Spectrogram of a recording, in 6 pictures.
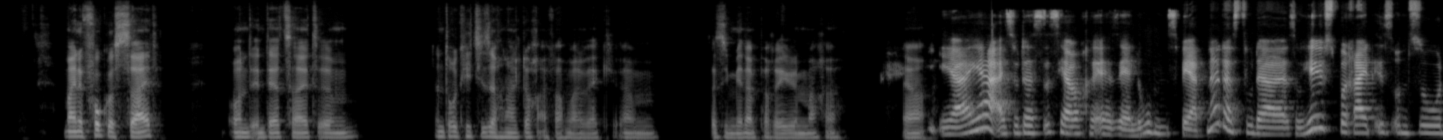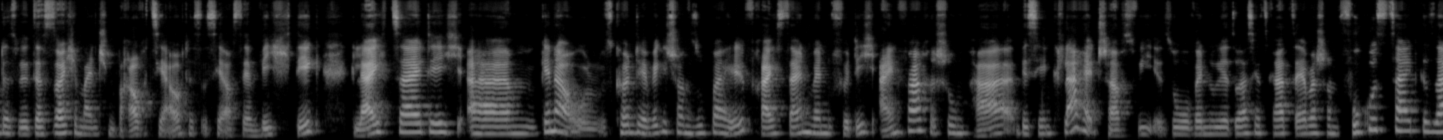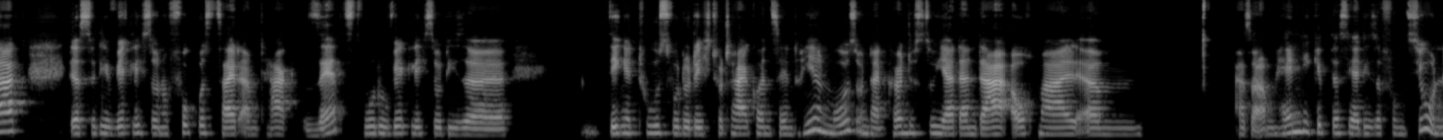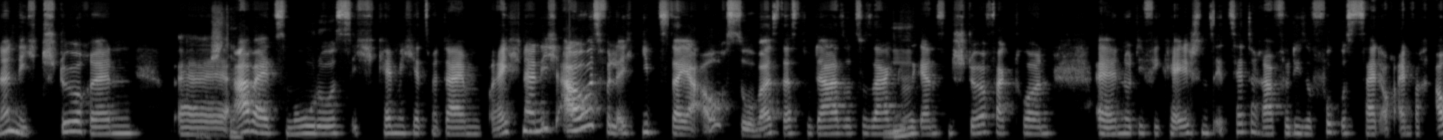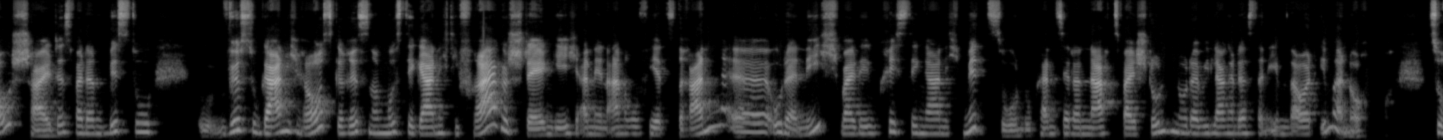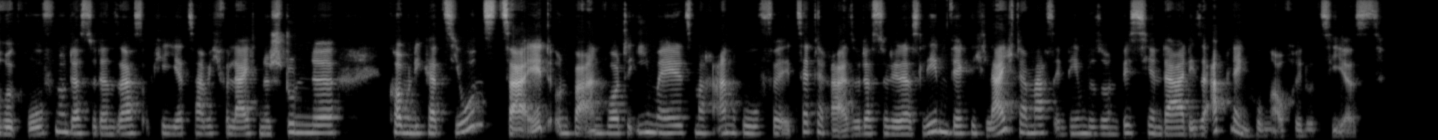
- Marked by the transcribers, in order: stressed: "wichtig"; stressed: "setzt"; other noise; put-on voice: "nicht stören, äh, Arbeitsmodus"; in English: "Notifications"; stressed: "ausschaltest"; stressed: "immer"
- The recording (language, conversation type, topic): German, advice, Wie setze ich klare Grenzen, damit ich regelmäßige, ungestörte Arbeitszeiten einhalten kann?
